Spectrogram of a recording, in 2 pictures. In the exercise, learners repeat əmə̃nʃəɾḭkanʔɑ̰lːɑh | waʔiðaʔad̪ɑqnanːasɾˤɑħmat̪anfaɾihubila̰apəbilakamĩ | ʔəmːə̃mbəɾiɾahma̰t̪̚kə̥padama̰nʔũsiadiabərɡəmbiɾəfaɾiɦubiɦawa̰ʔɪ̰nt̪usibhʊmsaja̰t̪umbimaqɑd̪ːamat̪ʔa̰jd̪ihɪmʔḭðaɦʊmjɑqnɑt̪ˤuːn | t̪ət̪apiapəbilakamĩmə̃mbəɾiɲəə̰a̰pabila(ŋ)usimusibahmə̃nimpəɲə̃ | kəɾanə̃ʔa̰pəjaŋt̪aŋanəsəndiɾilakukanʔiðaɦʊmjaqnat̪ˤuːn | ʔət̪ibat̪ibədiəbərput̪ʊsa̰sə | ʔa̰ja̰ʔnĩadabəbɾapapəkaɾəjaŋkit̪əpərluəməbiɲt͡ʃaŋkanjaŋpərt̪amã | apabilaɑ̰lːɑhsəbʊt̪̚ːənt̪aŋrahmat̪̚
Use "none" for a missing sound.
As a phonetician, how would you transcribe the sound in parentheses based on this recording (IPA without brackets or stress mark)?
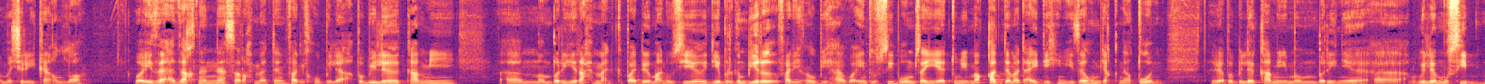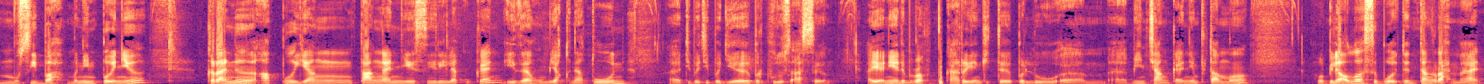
m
